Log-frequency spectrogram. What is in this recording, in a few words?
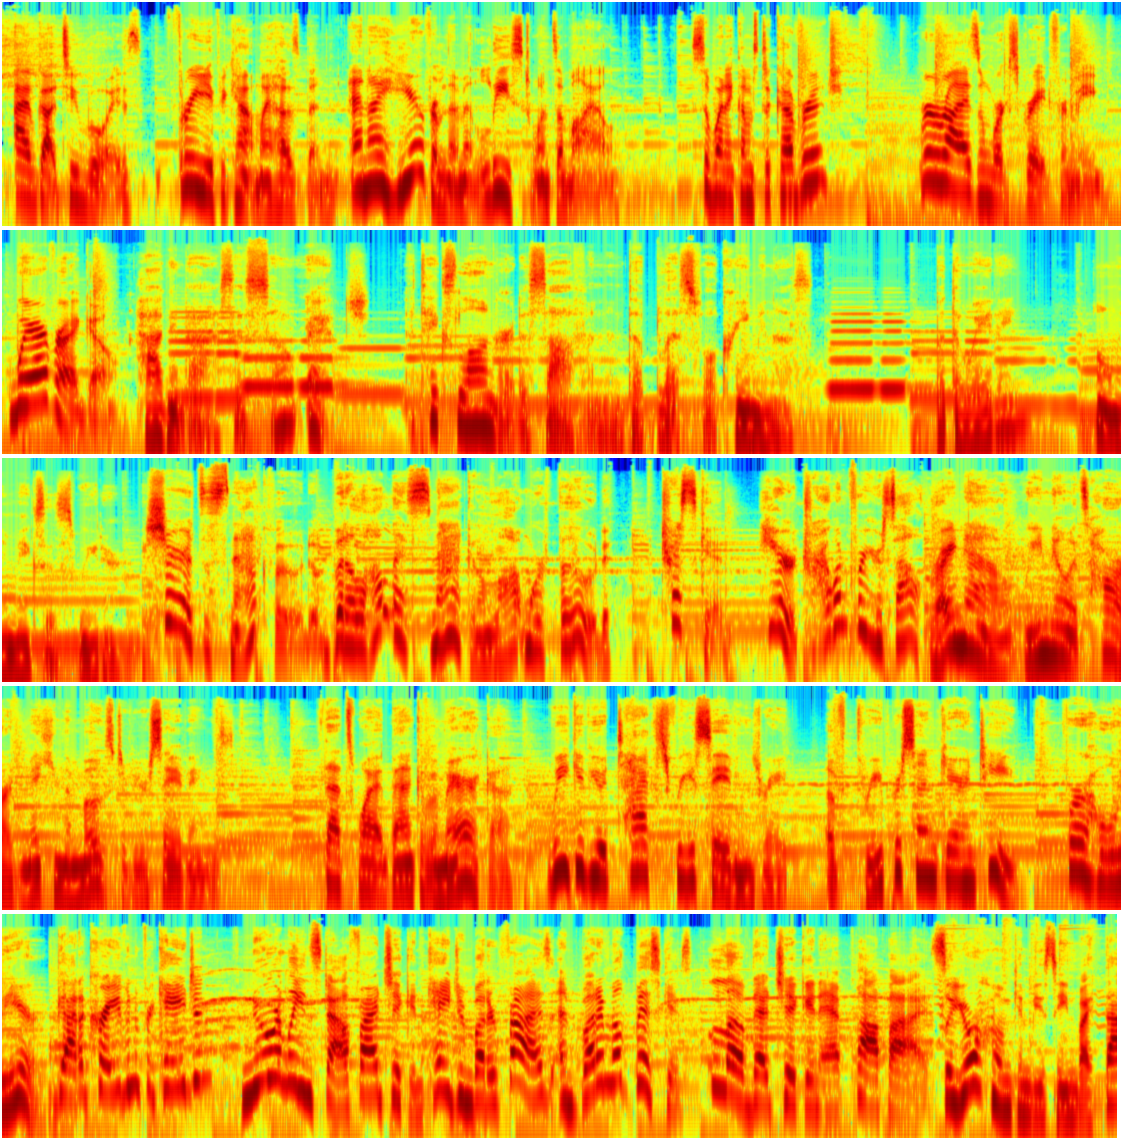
Commercial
